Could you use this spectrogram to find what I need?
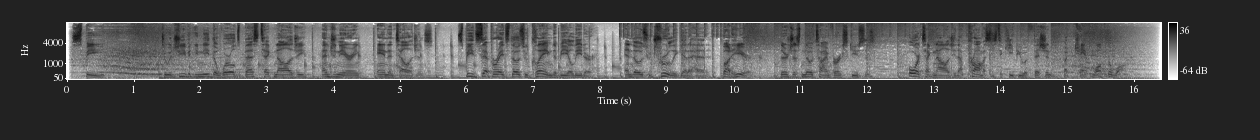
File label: high energy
